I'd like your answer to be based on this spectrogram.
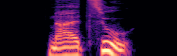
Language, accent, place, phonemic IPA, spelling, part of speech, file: German, Germany, Berlin, /naːəˈt͡su/, nahezu, adverb, De-nahezu.ogg
- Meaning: almost, nearly, virtually (qualifying a property or amount)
